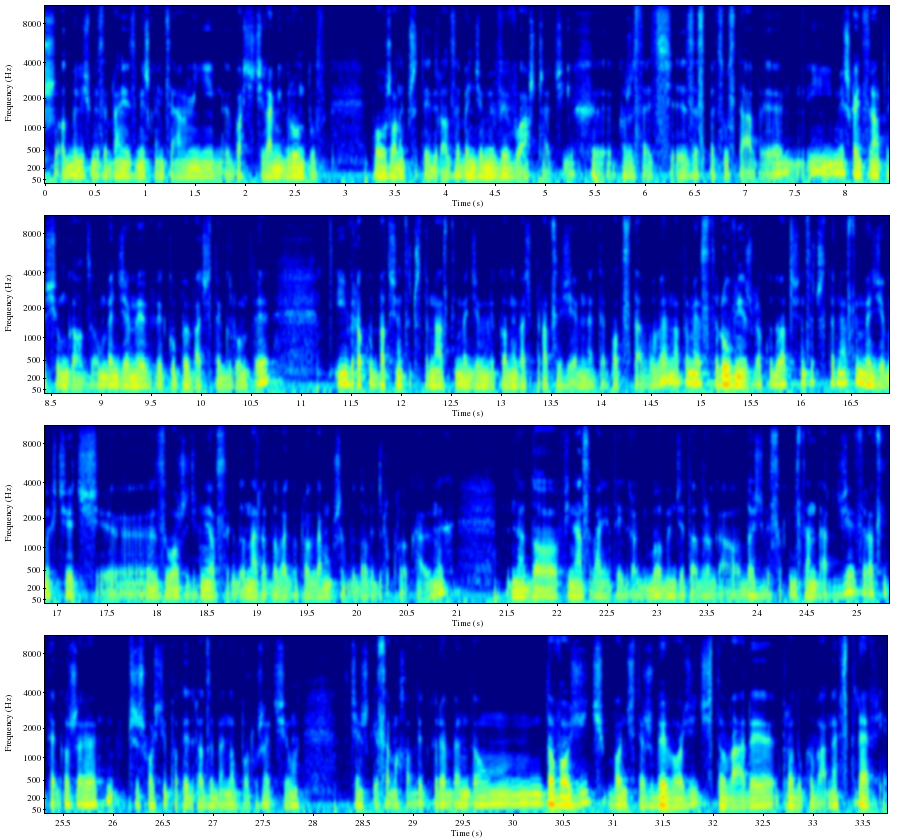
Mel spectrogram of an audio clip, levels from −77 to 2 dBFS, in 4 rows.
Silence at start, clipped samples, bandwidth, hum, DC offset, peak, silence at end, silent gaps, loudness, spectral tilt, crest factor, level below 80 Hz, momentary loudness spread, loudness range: 0 s; under 0.1%; 11 kHz; none; under 0.1%; -14 dBFS; 0 s; none; -35 LUFS; -6.5 dB/octave; 20 dB; -50 dBFS; 8 LU; 5 LU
